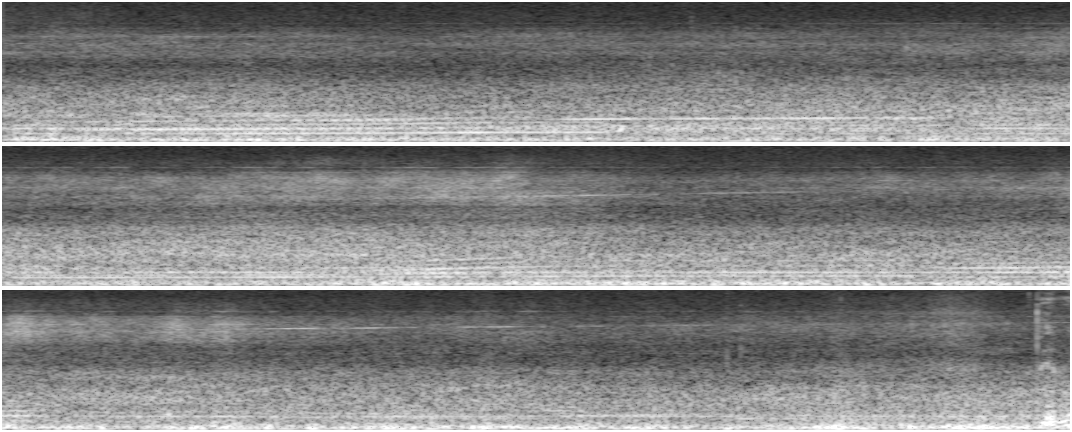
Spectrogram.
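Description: A West Atlantic aircraft taxis toward its stand at East Midlands Airport, a steady, distant engine drone with rising and falling propeller or turbine tones that grows a little louder near the end.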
